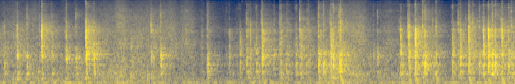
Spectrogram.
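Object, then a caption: Plastic mechanical keyboard. Fingertips of both hands type on a black plastic tenkeyless mechanical keyboard, a Roccat Ryos TKL with Cherry MX Brown switches, resting on a wooden floor. Irregular bursts of short, bright clacks and taps come in an uneven typing rhythm, each dying away almost instantly. A faint low hum sits underneath.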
